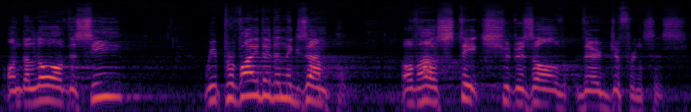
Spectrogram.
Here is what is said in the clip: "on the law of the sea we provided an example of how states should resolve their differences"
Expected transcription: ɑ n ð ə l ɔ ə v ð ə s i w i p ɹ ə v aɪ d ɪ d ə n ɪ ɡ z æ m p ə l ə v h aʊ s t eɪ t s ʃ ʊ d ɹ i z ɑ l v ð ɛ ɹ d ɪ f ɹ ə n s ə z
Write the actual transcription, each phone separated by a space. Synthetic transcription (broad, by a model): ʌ n ð ə l ɔ ə v ð ə s i w i p ɹ ə v aɪ d ɪ d ə n ɪ ɡ z æ m p ə l ə v h aʊ s t eɪ t s ʃ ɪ d ɹ i z ɑ l v ð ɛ ɹ d ɪ f ɹ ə n s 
